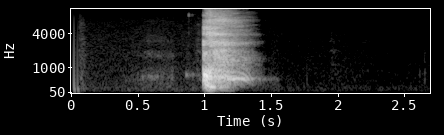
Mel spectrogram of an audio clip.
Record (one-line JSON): {"cough_length": "2.7 s", "cough_amplitude": 30643, "cough_signal_mean_std_ratio": 0.23, "survey_phase": "beta (2021-08-13 to 2022-03-07)", "age": "45-64", "gender": "Female", "wearing_mask": "No", "symptom_none": true, "smoker_status": "Ex-smoker", "respiratory_condition_asthma": false, "respiratory_condition_other": false, "recruitment_source": "REACT", "submission_delay": "3 days", "covid_test_result": "Negative", "covid_test_method": "RT-qPCR", "influenza_a_test_result": "Negative", "influenza_b_test_result": "Negative"}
